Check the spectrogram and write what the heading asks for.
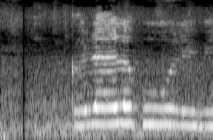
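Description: A young girl singing a Tamil Christian children's song. She starts about two-thirds of a second in and holds long, steady notes with short breaks.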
